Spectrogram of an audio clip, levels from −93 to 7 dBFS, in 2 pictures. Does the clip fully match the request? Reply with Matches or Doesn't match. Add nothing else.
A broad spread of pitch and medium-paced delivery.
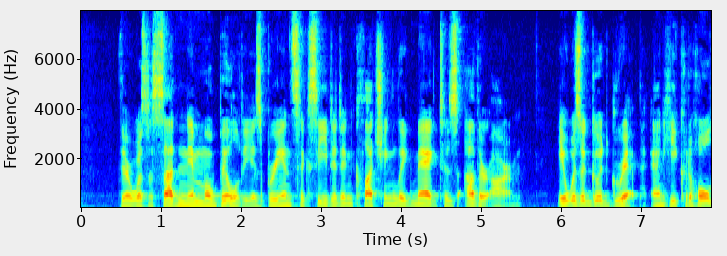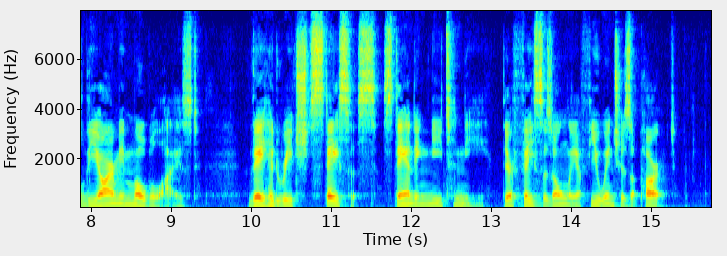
Doesn't match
